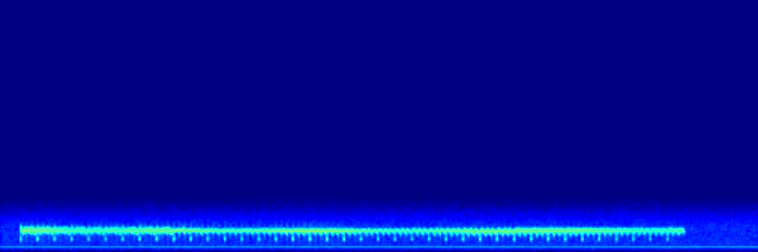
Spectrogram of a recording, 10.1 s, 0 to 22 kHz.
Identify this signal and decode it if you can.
SSTV (slow-scan television), Martin M2, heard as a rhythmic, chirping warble, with radio static and a steady whistle near 520 Hz.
